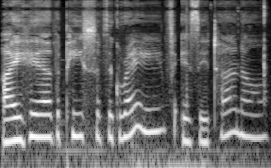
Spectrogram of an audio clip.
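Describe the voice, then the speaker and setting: A woman's voice: fairly high pitch, takes it slowly, warm tone, a little hiss or hum. An actress playing a haughty, sardonic young witch in a fantasy game, speaking in an arch, sarcastic way. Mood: scornful. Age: young adult. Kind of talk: fantasy video game voice acting.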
